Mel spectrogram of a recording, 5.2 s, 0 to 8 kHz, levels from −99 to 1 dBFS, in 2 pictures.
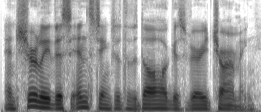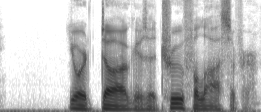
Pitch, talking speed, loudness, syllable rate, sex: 95 Hz, 170 wpm, -18 LUFS, 5.5 syllables/s, male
